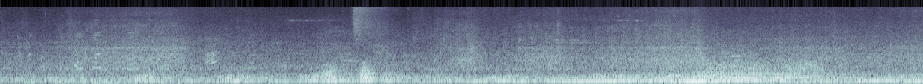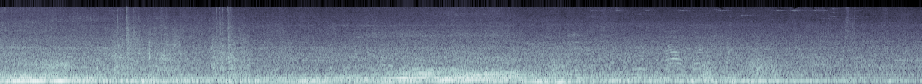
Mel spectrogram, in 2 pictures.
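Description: Diesel engine of a dump truck running close by as it manoeuvres, rising in pitch twice as it is revved, over steady street traffic.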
